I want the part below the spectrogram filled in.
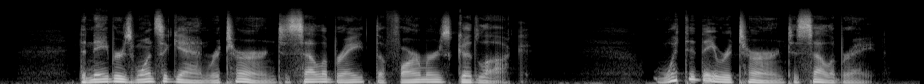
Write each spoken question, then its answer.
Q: What did they return to celebrate?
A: They returned to celebrate the farmer's good luck.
